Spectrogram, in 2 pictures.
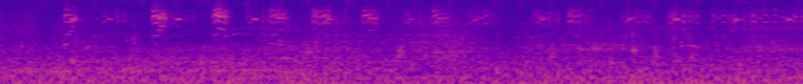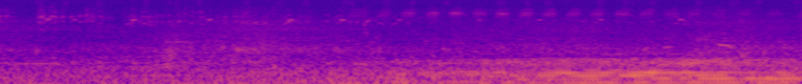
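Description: Short high bird chirps repeating about twice a second over a steady low rumble of wind and sea. From about twelve seconds in, a low engine hum grows louder.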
